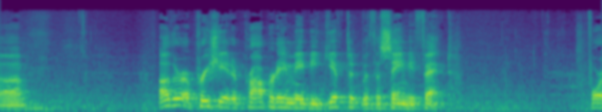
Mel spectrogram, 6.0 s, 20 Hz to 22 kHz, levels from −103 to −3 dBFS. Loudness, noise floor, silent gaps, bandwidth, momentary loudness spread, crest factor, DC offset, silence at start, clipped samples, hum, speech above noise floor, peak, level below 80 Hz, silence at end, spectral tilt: -20 LUFS; -47 dBFS; none; 16 kHz; 20 LU; 20 dB; under 0.1%; 0 s; under 0.1%; none; 28 dB; -2 dBFS; -56 dBFS; 0 s; -4.5 dB/octave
